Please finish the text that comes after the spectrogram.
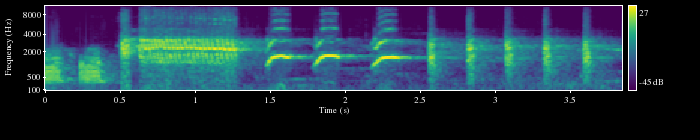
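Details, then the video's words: Myna song: a few short rough notes, a long harsh buzzy phrase, then three hooked whistles rising and falling, and a quick run of sharp clicking notes. "Tiếng chim Sáo hót giọng chuẩn hay"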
